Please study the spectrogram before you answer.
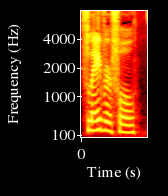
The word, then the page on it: flavorful: American English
